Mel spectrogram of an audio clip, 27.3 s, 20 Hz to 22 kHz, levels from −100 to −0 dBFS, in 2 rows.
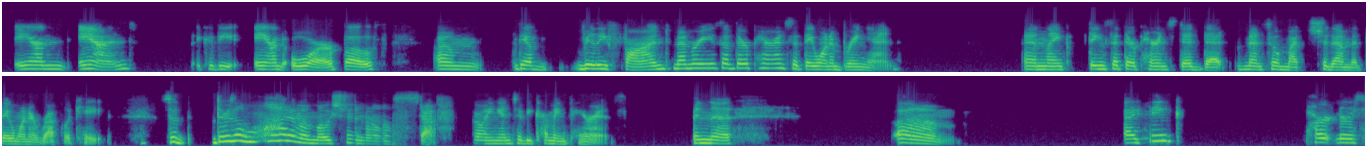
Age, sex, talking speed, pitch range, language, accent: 20-39, female, 130 wpm, 180-230 Hz, English, American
